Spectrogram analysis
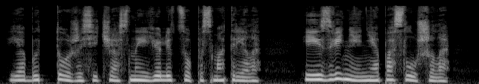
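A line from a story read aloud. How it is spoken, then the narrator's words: Quiet. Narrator (Russian): тихо проговорила Вика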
